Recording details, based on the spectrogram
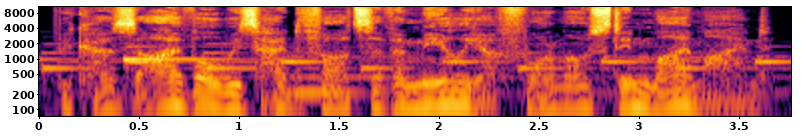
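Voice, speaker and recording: A man playing a gentle, pensive dreamer in a video game, thoughtful, formal and measured. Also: lowish voice, expressive, over loud music, lightly acted. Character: gentle, pensive, melancholy dreamer, courteous and reflective.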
